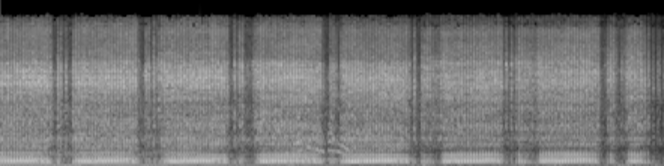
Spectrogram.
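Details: Volkswagen diesel at idle: a loose, uneven rattle that comes in waves about every second; sounds like a worn dual mass flywheel.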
